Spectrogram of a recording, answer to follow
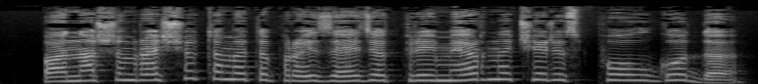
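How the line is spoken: Calm. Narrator (Russian): спокойно сказал брат

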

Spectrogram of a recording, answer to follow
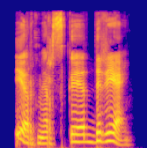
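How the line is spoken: Growl. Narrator (Russian): прорычал

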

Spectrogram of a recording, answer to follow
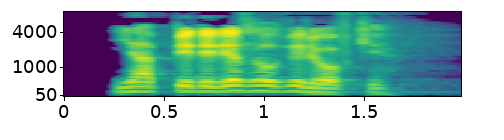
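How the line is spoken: Even voice. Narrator (Russian): ровным голосом сказал Иланд

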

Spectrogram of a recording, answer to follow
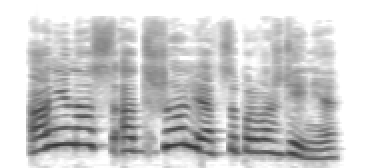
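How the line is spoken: Sharp. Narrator (Russian): резко проговорила Дженнифер

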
